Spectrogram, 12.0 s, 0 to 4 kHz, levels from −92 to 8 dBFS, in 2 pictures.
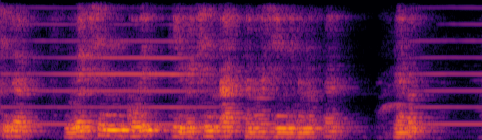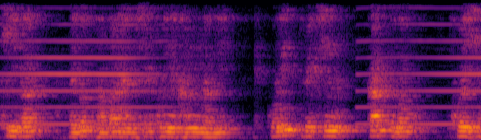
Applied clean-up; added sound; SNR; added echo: none; Wind instrument, woodwind instrument; 17 dB; reverberation time 0.7 s.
